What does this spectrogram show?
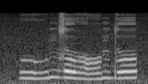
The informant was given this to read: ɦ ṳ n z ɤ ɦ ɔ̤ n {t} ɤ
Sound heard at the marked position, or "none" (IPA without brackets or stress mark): d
